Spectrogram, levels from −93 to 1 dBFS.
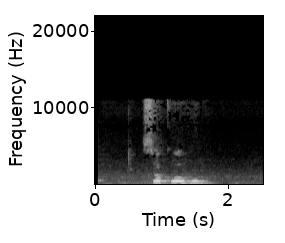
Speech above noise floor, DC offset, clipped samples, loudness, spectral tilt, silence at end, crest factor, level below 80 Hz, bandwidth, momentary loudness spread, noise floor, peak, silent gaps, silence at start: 35 dB; under 0.1%; under 0.1%; -24 LUFS; -4.5 dB/octave; 0.8 s; 16 dB; -70 dBFS; 11.5 kHz; 16 LU; -58 dBFS; -12 dBFS; none; 0.05 s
